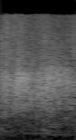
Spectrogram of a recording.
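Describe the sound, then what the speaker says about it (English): Brief burst of congregation applause in a church, dense even clapping from a crowd heard in a short span without talking. "Give them all a round of applause, will you?"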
